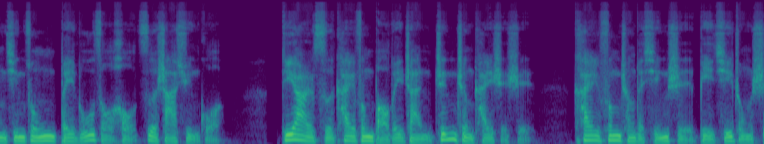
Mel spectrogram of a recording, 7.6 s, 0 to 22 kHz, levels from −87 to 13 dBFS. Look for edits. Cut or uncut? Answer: cut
